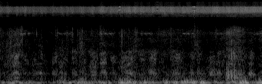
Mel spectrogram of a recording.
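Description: Lily, a rescue dog, pants steadily and rapidly up close, with quick breathy rasps running continuously and no voices over them.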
